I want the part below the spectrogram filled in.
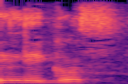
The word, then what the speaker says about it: Lagos: I don't know Google pronunciation, but you know we are in Nigeria. We say Lagos.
